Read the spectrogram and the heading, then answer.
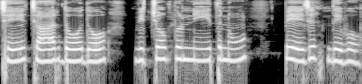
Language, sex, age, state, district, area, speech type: Punjabi, female, 30-45, Punjab, Pathankot, rural, read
